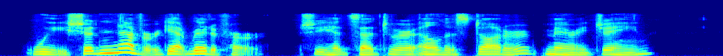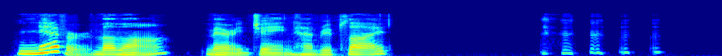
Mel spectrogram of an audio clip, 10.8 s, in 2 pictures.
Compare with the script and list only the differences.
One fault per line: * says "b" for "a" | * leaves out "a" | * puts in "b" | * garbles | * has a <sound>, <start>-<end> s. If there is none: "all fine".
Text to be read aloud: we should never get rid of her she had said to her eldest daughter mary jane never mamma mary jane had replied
* has a laugh, 9.5-10.4 s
